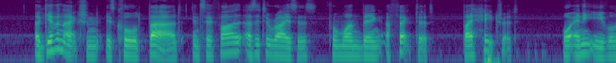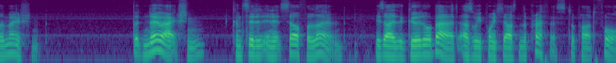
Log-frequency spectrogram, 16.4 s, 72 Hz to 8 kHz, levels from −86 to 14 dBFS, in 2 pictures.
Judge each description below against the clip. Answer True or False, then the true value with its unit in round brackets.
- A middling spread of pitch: False (2.1 semitones)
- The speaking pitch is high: False (130 Hz)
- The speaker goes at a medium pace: True (160 wpm)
